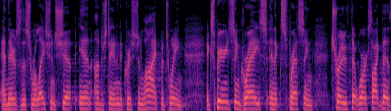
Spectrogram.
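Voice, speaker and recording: On a very clean recording with a silent background, a man with a Southern US accent speaks at a moderate pace and a fairly high pitch. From US South (Jackson, Mississippi). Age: 50s. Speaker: church teacher. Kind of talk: Sunday school lesson.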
